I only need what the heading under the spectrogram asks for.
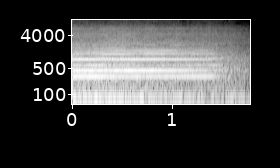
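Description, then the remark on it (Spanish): A steam locomotive of the Southern Fuegian Railway, the End of the World Train at Ushuaia, the world's southernmost active railway, lets out a steady, sustained whistle, several bright tones blended into one chord over a low mechanical rumble, holding loud before tapering slightly at the end. “Originalmente construido para servir de canal de transportación de materiales al penal de Ushuaia, la locomotora de vapor representa la línea de ferrocarril activa más austral del mundo.”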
